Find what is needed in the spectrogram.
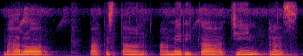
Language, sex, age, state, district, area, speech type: Odia, female, 30-45, Odisha, Balangir, urban, spontaneous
